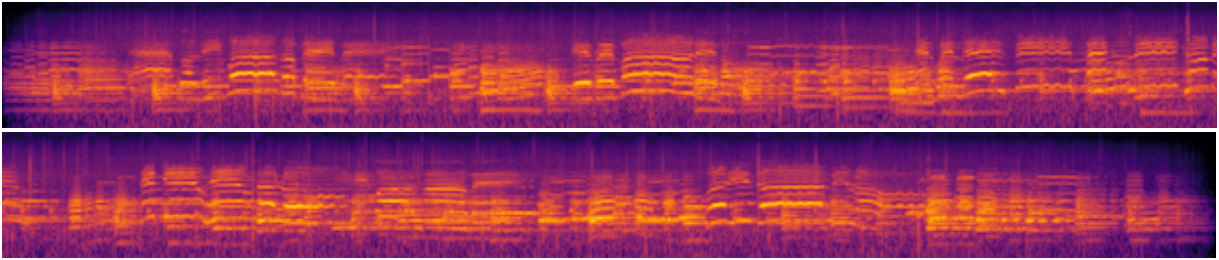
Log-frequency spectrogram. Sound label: Stack Olee blues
